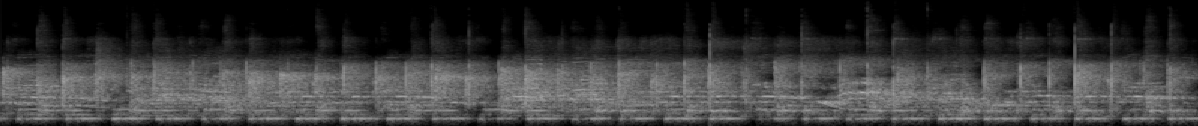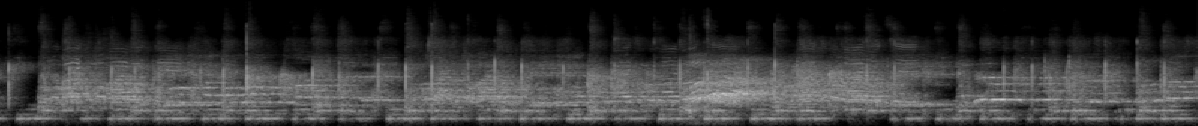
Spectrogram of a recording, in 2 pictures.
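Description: Capoeira roda music: berimbaus and a hand drum keeping a steady rhythm, with the circle hand-clapping and singing along. It swells louder for a moment near the end.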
